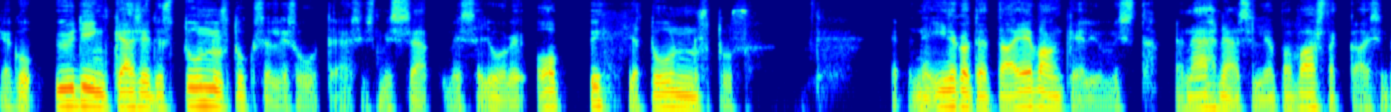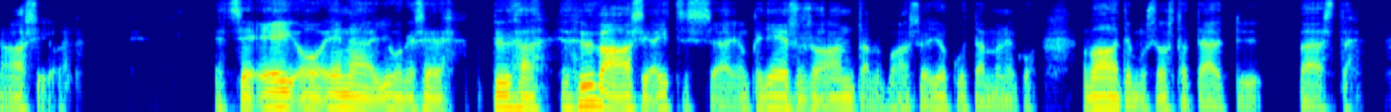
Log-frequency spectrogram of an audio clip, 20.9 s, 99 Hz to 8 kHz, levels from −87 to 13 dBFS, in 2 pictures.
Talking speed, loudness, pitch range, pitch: 125 wpm, -25 LUFS, 90-110 Hz, 100 Hz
